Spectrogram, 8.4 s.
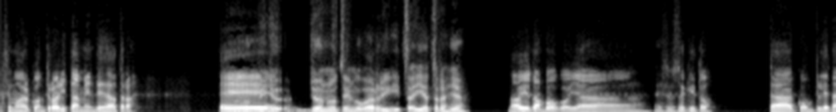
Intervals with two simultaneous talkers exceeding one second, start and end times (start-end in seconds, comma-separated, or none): none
